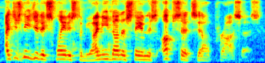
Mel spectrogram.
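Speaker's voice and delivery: ordinary talk, nothing marked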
